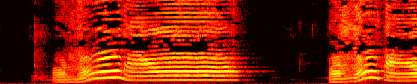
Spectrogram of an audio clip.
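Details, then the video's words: A talking parrot saying "I love you": a high, rising opening syllable leads into a long, steady, sustained tone. After a brief silence comes a shorter rising-and-falling phrase. Indoors, otherwise quiet. "parrot Saying I Love You"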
